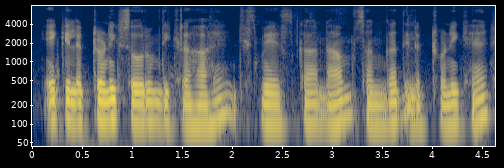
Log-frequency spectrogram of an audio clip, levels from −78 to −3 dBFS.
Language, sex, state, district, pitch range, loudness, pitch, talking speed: Hindi, male, Assam, Kamrup Metropolitan, 105-120 Hz, -18 LUFS, 110 Hz, 155 wpm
